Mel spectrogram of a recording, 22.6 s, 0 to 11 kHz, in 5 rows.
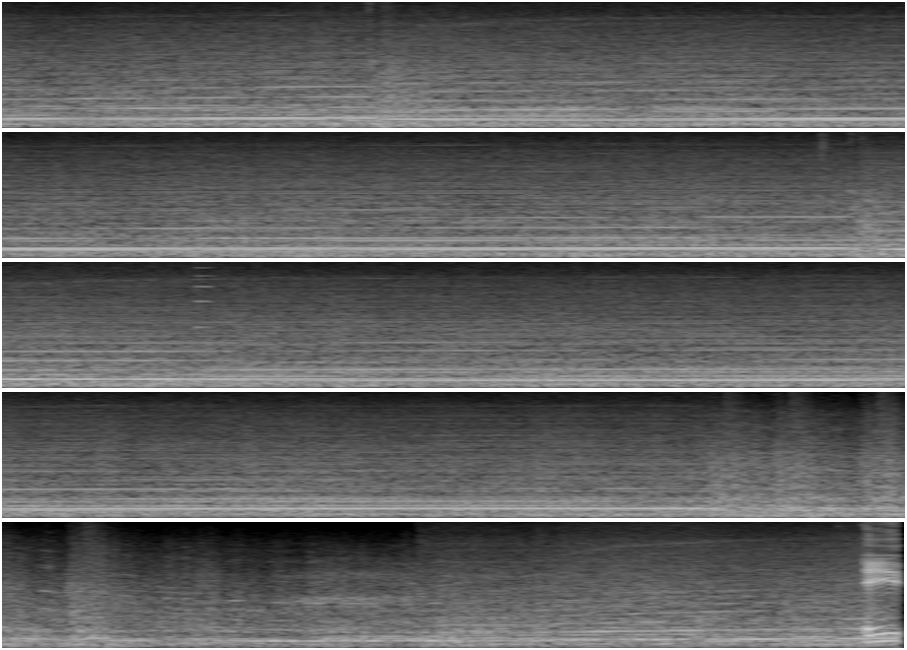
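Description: Volkswagen Beetle engine in Gran Turismo 7 at Bathurst, a steady droning hum held at near-constant revs, briefly dipping around a gear change and wavering near the end, loud and continuous with no talk.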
